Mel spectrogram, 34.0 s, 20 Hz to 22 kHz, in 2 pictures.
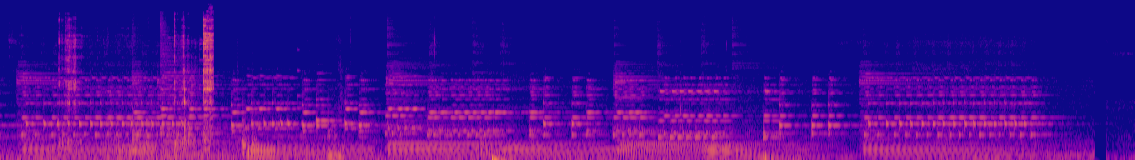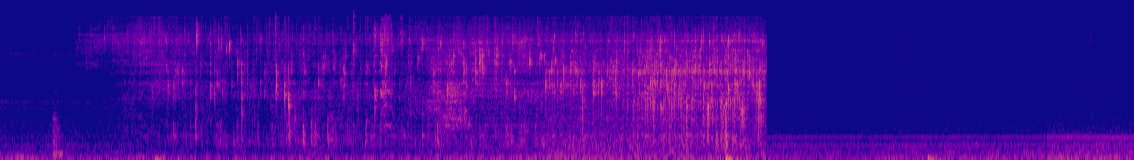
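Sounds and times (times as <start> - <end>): background music: 0.0 - 16.4
food frying in hot oil: 18.2 - 28.5.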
